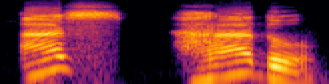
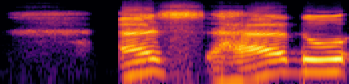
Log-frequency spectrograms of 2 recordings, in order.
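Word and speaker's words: أشهد: এইখানে অনেকে আশহাদু আর ভুল করে পড়ে আশহাদু পড়ে। খেয়াল করে পড়বেন আশহাদু এখানে কিন্তু হা জবর হাই উচ্চারণটা কি হবে হা আসহাদু সাদু পড়বেন না আশহাদু আল্লা ইলাহা আশহাদু আল্লা ইলাহা ইল্লাল্লাহু ইল্লাল্লাহু ওয়াহদাহু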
